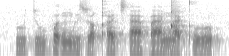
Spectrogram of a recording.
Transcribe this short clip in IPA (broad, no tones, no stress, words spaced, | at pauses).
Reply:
utuf ʌŋ͡mɯ zoqʼɯt͡sʼa paŋ͡ǃa kʼo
